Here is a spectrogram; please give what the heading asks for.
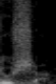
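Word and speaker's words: Dousa: Dusha.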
